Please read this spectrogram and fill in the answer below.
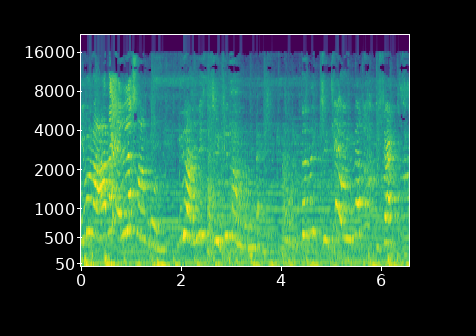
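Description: A small child's high-pitched voice calling out and vocalizing again and again over music with sustained tones.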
